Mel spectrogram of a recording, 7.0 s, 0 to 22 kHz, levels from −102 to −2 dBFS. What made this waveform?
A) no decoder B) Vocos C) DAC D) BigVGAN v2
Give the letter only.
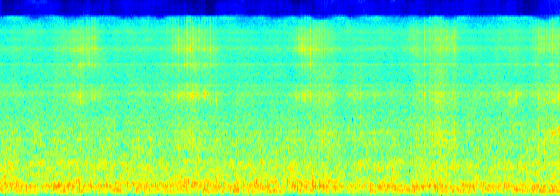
C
